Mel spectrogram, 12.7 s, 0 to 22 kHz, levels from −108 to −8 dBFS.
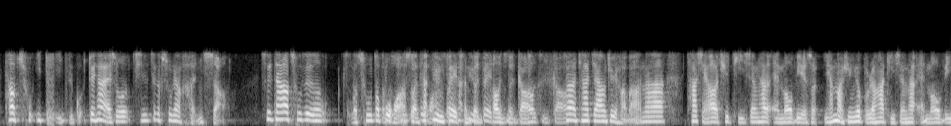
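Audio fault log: Throughout: G.729 codec. The speech is band-limited, with nothing above 4 kHz, and has a rough, slightly synthetic grain from being rebuilt out of a vocal tract filter, pitch predictor and sparse pulses at 8 kbit/s. Unlike plain low-pass filtering, the roughness sits inside the voice itself.
0.64–0.75 s and 4.64–4.77 s: VoIP packet loss concealed by the speech codec. About 80 ms, then 40 ms, of audio went missing. The decoder stretched its last pitch and filter into a fading buzzy tone or coloured noise, and the voice stays weak briefly after. This differs from a dropout's clean silence.
5.06–7.60 s: doubled audio track. A second, full-band copy of the speech runs about half a second behind, roughly 5 dB quieter. It starts and stops abruptly and has no decay or room colouring, which sets it apart from a reverberant echo. This likely comes from a second, slower capture path.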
